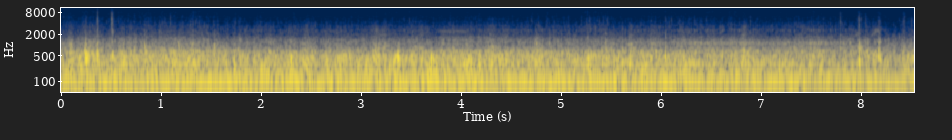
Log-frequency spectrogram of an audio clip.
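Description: Steady low rumble of a bicycle rolling over rough, patched asphalt, with wind on the bike camera's microphone, and a couple of sharp clicks about half a second in.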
